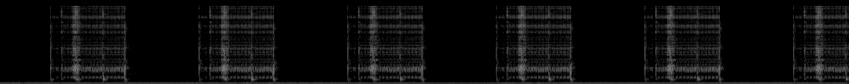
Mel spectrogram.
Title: Chromebook Pixel Ubuntu weird noises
